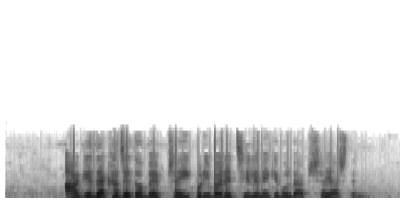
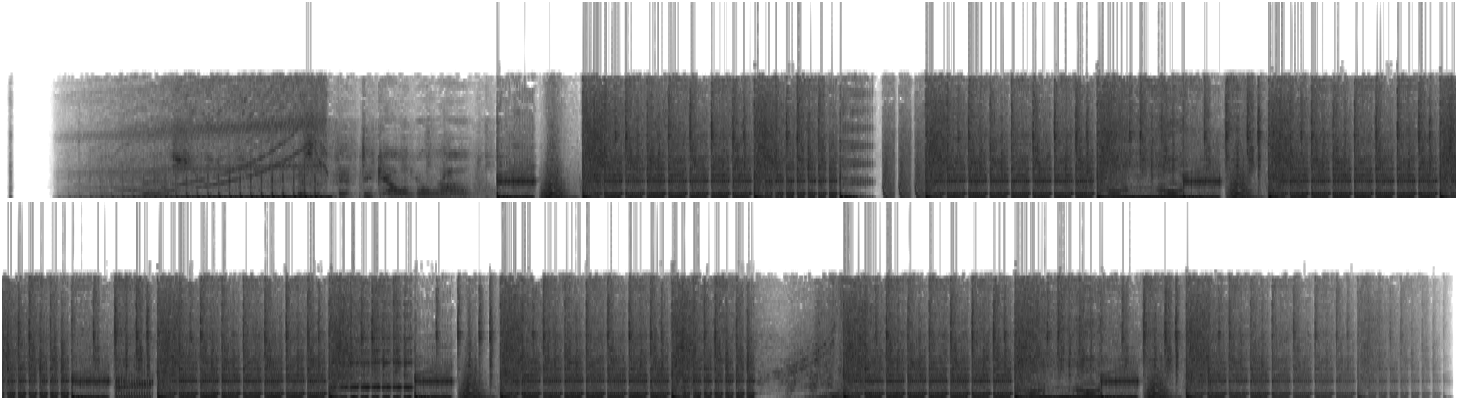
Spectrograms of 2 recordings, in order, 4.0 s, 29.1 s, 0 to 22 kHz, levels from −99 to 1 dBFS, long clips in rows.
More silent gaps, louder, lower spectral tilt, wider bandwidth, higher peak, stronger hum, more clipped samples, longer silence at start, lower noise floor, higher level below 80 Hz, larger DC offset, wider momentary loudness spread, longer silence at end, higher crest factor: neither; second, -17 LUFS vs -10 LUFS; first, -6 dB/octave vs -3 dB/octave; second, 7.8 kHz vs 14.5 kHz; about the same, -2 dBFS vs 0 dBFS; neither; second, under 0.1% vs 0.1%; about the same, 0.65 s vs 0.7 s; first, -49 dBFS vs -31 dBFS; second, -48 dBFS vs -12 dBFS; neither; about the same, 8 LU vs 9 LU; first, 0.35 s vs 0.15 s; first, 16 dB vs 10 dB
